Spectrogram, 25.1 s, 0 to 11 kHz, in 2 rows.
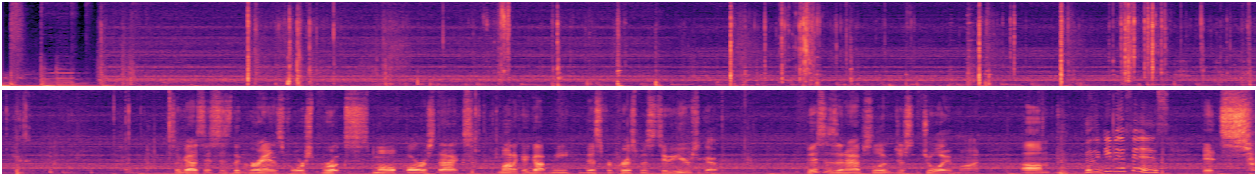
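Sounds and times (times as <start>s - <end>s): axe chopping and splitting wood: 1.0s - 14.4s, 22.8s - 23.4s.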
